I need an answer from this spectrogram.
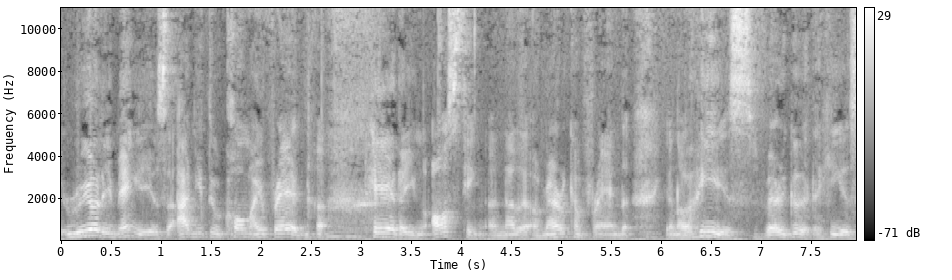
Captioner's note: laughs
